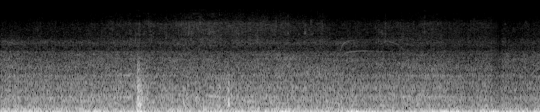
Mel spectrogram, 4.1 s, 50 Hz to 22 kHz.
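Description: ATR 72-500 turboprop climbing away after takeoff: its twin Pratt & Whitney PW127 engines and propellers make a steady low noise, mixed with wind buffeting the microphone.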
